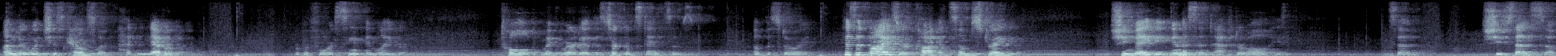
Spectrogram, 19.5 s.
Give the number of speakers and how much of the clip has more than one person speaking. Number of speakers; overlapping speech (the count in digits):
1, no overlap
